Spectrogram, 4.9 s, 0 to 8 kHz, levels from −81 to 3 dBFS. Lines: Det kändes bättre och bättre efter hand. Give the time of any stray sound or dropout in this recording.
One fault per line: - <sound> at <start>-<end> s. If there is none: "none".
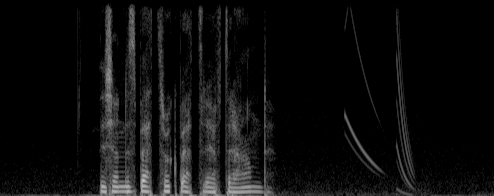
- chirp at 3.4-4.2 s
